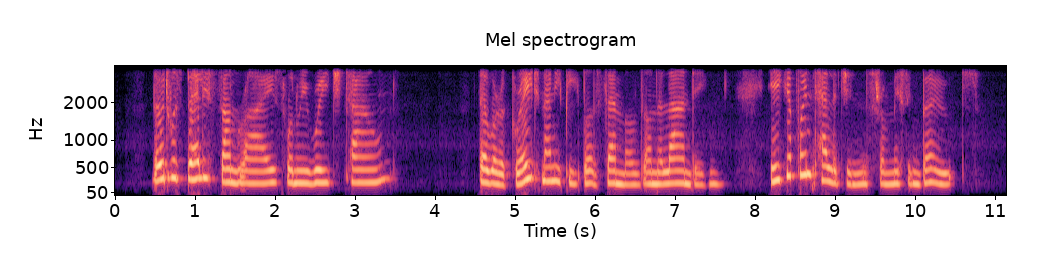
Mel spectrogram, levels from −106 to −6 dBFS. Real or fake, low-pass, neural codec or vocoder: real; 3.6 kHz; none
